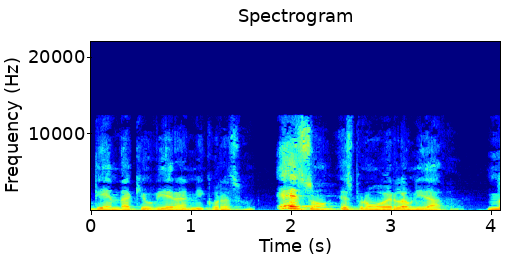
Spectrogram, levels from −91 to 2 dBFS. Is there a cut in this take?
no; 0 cuts

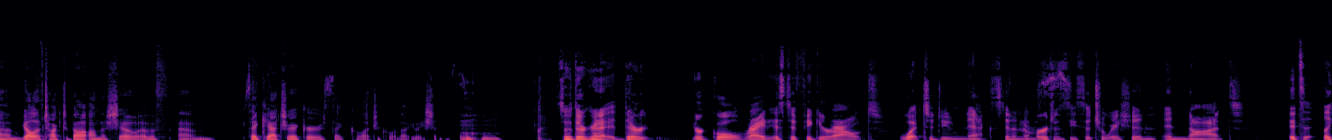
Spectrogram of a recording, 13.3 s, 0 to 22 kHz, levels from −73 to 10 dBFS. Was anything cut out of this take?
no; 0 cuts

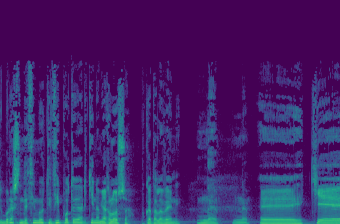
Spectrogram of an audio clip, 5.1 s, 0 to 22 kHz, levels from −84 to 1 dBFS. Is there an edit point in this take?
yes; 1 cut; at 1.5 s

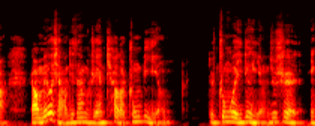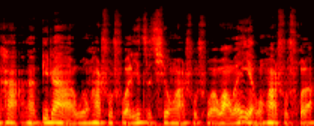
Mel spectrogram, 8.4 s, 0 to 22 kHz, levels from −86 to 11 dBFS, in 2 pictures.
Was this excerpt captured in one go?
no; 1 cut; at 2.6 s

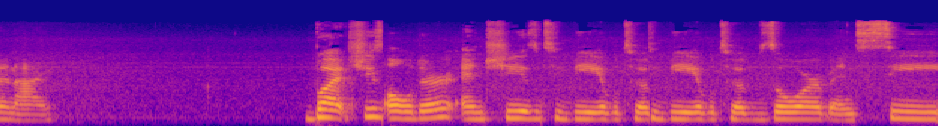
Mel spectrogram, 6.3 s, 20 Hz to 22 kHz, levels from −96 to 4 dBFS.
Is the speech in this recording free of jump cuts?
no; 3 cuts; at 2.6 s, 3.6 s, 4.3 s

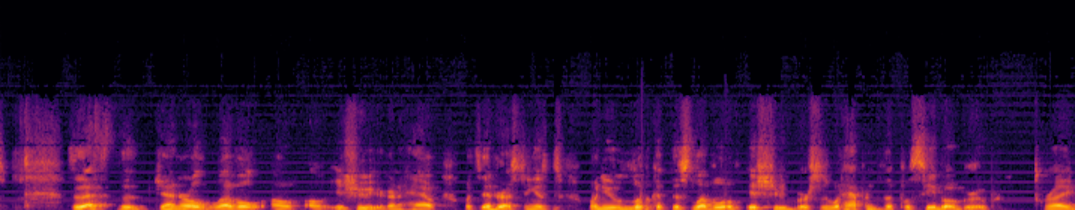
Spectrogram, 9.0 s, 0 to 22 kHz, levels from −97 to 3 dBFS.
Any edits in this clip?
no; 0 cuts

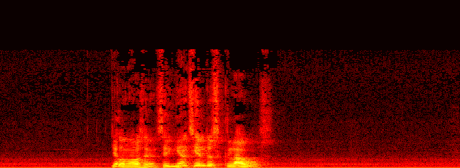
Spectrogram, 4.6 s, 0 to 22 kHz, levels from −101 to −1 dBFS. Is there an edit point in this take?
yes; 1 cut; at 1.1 s

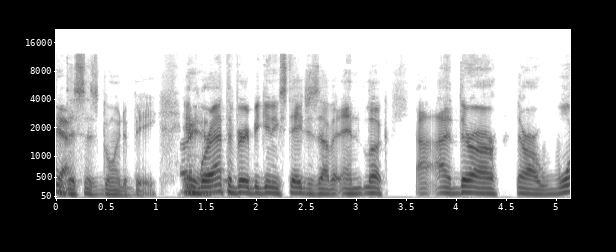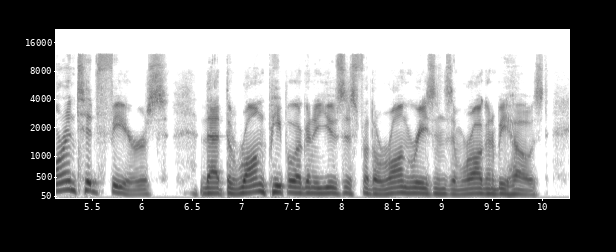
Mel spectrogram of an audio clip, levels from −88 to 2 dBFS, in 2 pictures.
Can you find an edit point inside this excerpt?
no; 0 cuts

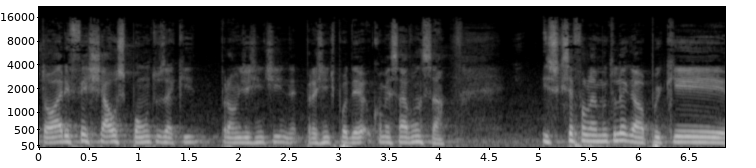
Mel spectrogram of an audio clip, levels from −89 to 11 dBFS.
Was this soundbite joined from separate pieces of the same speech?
no; 0 cuts

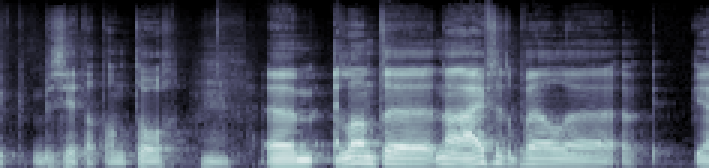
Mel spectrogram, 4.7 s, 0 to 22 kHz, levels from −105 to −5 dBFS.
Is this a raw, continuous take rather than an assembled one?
no; 2 cuts; at 2.2 s, 3.5 s

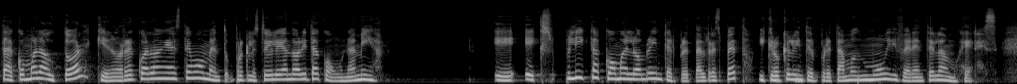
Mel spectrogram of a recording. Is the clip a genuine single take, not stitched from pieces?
yes; 0 cuts

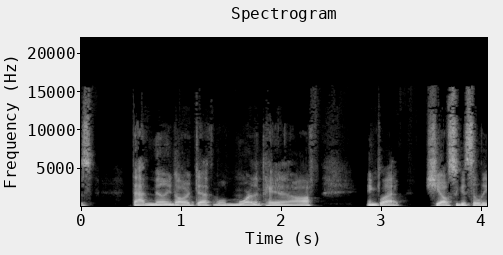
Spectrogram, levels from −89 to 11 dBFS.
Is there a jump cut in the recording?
yes; 2 cuts; at 1.3 s, 3.0 s

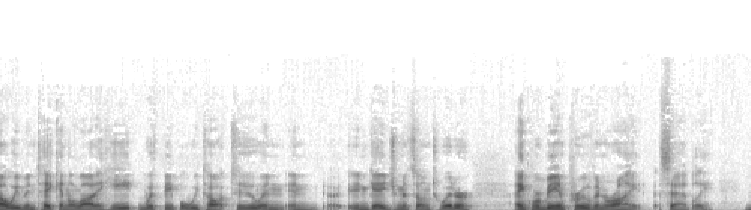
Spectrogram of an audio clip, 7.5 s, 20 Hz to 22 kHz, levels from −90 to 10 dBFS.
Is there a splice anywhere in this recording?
no; 0 cuts

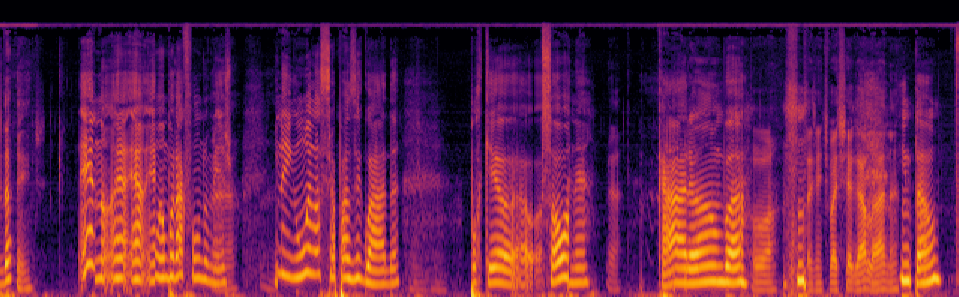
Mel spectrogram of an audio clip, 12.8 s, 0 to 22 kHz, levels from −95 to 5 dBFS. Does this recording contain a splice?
yes; 8 cuts; at 1.3 s, 2.1 s, 2.5 s, 3.7 s, 4.4 s, 7.2 s, 7.6 s, 10.8 s

